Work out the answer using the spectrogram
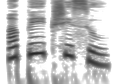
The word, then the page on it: ಅಪೇಕ್ಷಿಸು: kannada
